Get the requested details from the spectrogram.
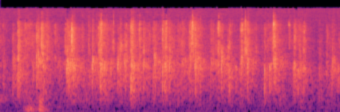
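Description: A crowd of people claps steadily for a few seconds, a dense patter of many hands at moderate volume, with no speech over it, applauding someone present who became a father a few days ago, at an evening church gathering.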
